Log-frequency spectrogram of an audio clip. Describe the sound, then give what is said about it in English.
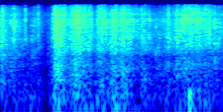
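A mailed package is torn open by hand, with faint, sustained rustling and crinkling of paper or plastic after a short quiet start, the tearing noise holding fairly steady to the end. “Rip that thing open. And while you rip that open, I'll rip this open.”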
